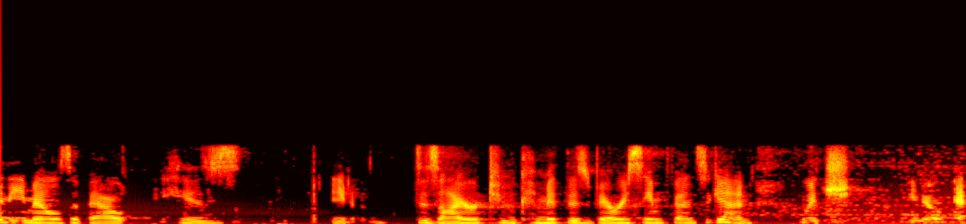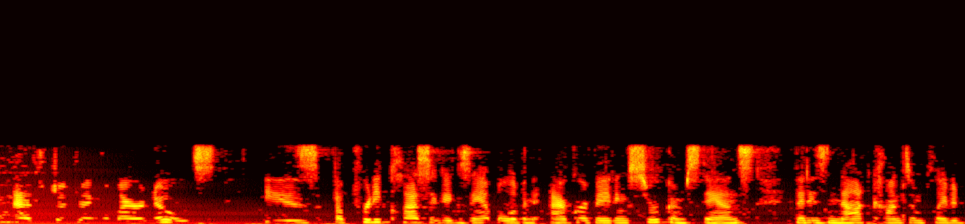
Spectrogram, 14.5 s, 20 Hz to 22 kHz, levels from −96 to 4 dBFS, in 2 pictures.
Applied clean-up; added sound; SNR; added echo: classical method spectral subtraction.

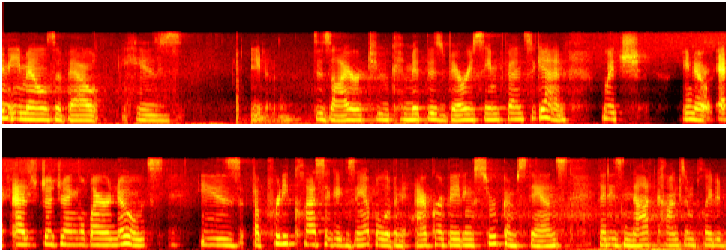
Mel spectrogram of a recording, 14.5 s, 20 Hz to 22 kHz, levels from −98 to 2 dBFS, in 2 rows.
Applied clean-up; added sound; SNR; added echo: neural mask model Resemble Enhance denoiser.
